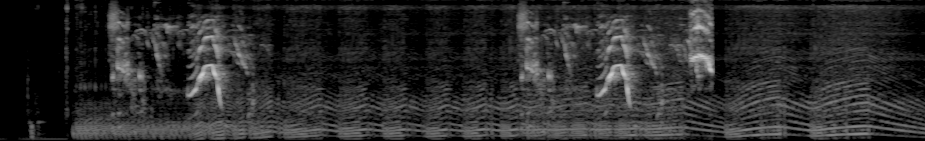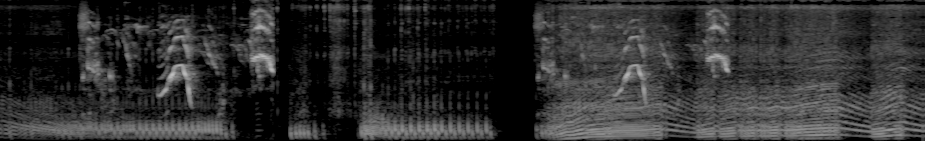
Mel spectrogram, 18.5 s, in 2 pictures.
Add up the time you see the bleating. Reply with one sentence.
The bleating can't be heard in this clip.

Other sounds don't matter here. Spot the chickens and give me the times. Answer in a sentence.
The chickens can be heard from 1.1 to 2.6 s, from 5.2 to 7.2 s, from 10.1 to 12.1 s and from 14.6 to 16.6 s.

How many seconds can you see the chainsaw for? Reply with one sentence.
You can hear the chainsaw for 18 seconds altogether.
